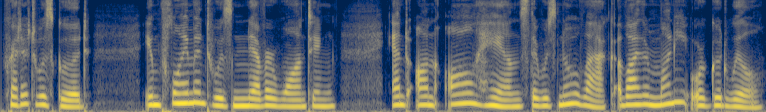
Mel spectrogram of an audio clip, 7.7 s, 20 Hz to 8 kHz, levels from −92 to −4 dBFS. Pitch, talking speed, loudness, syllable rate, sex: 210 Hz, 165 wpm, -15 LUFS, 4.5 syllables/s, female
